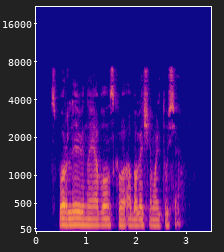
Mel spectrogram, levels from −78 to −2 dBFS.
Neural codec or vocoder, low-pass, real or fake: none; 7.2 kHz; real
